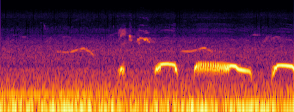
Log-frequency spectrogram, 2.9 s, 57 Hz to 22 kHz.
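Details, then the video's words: Spotted dove cooing during a trapping session that uses a snare cage and a decoy bird: a short note, then a run of mellow, arched low coos with one long drawn middle note, over steady low rumbling background and faint higher chirps. "ต่อนกเขาใหญ่ด้วยเพนียดบ่วง เจ้าเรียกจังEp2 บินไกลมาเหยียบไม่ได้คูสักคำ"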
